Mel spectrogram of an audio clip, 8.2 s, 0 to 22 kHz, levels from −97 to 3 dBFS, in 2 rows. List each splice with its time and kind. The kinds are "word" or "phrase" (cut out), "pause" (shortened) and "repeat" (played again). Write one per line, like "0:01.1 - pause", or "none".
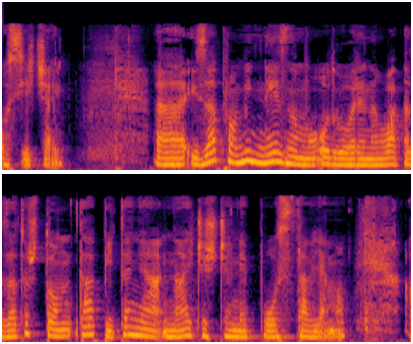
0:04.0 - word
0:04.8 - word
